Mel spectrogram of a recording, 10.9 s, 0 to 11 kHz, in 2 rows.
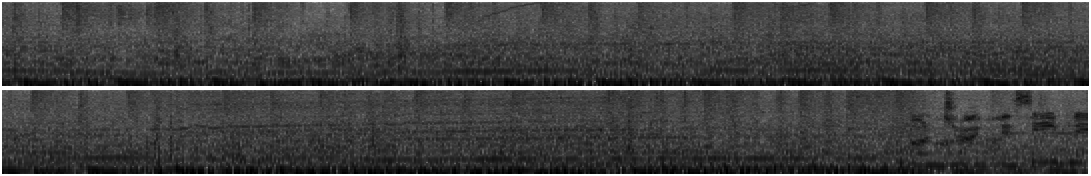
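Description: Race cars in The Crew Motorfest video game, a KTM RC16 and a Ferrari 488 GT3 on a circuit, roar continuously with shifting engine pitch and tire noise while an announcer speaks throughout.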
